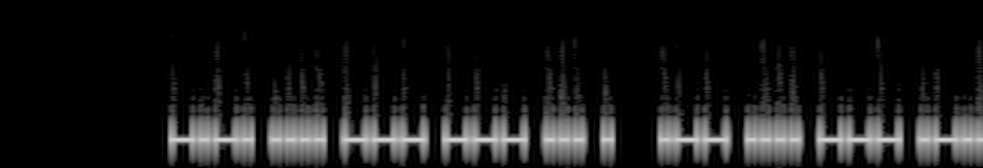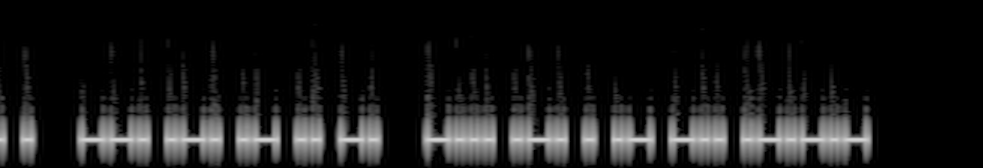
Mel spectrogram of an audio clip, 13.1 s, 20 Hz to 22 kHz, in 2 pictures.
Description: Morse code, heard as a keyed tone, about 25 wpm, 700 Hz. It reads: CHOOSE WHOLE GRAIN BREAD.
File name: Easy Sentences with Hints - 25wpm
